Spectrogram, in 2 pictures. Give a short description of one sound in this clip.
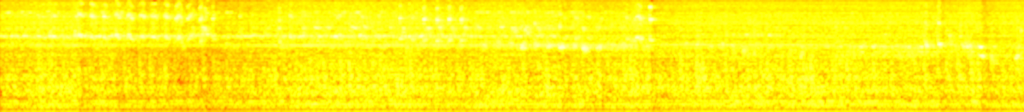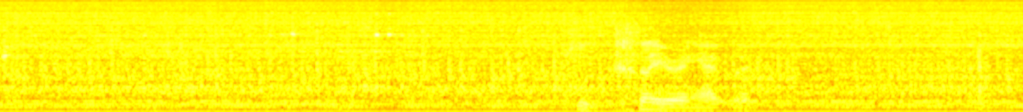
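A drill bit screeches as it bores into metal.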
